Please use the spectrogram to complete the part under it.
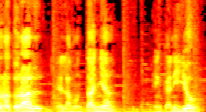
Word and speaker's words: Canillo: Yo pensaba que se pronunciaba Canillo. – No, Canillo. – Canillo, pues Canillo.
